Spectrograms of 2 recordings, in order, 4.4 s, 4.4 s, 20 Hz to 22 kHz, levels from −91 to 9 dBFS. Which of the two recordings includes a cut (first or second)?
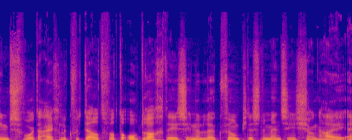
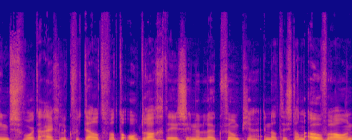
first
